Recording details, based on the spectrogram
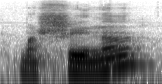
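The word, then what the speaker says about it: машина: first word let's take mashina do you remember the translation for machine Ma she Ena with the emphasis on E mashina is car after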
